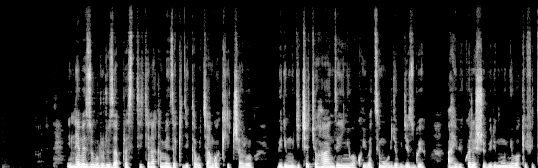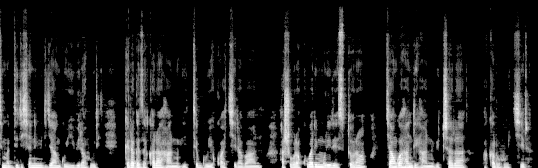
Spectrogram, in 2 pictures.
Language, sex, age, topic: Kinyarwanda, female, 25-35, education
